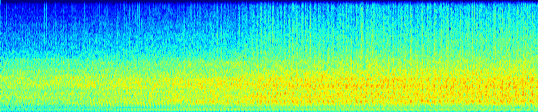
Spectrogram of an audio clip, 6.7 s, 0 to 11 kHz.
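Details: BSA A65 Thunderbolt on test ride after closing spark plug gaps to cure Boyer ignition misfire under load (new plugs, caps, battery; clean carb): pulls evenly as revs climb, no stumbles or popping; normal running under load.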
